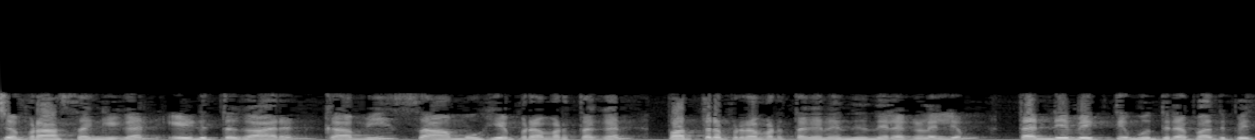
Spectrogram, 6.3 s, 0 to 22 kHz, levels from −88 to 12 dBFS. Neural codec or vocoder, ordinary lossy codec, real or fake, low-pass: none; none; real; 7.2 kHz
